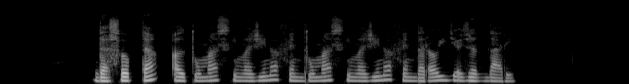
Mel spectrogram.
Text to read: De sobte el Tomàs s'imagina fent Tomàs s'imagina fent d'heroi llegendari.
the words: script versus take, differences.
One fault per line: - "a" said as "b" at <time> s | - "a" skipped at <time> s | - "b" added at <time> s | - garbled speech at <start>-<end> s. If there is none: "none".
none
